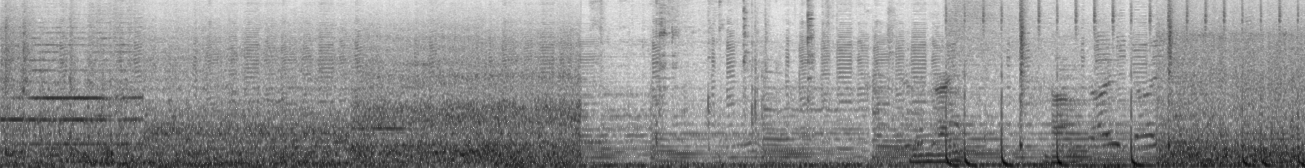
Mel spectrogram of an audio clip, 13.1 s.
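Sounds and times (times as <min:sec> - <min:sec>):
train wheels rumbling and clattering: 0:00.0 - 0:03.1, 0:11.3 - 0:13.0
passing train: 0:00.0 - 0:09.0, 0:09.6 - 0:13.0
train horn: 0:00.0 - 0:09.6.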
